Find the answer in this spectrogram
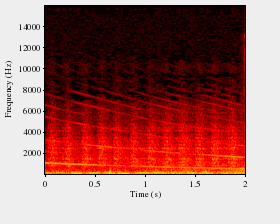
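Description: A siren wailing, one long tone sliding slowly down in pitch, over a low rumble.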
